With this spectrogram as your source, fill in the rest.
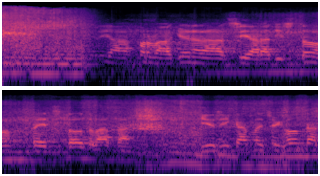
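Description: A rally car exhaust crackles and pops as the engine slows.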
